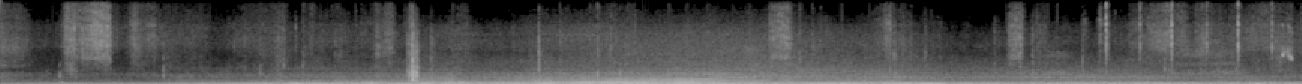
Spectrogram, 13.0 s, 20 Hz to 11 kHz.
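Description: A 2023 Mercedes-AMG CLA 35 coupe in Sport Plus mode accelerating hard from inside the cabin, engine rumble climbing steadily through the gears in a smooth, loud, continuous pull with brief dips at each shift.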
